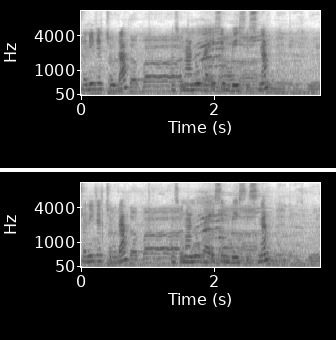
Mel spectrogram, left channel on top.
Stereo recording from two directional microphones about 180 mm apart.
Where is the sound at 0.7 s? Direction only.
Centre (ahead or behind).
